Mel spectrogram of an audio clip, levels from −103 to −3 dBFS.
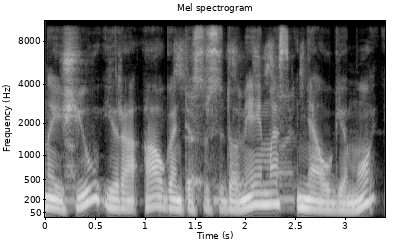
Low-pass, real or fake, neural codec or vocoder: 9.9 kHz; real; none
